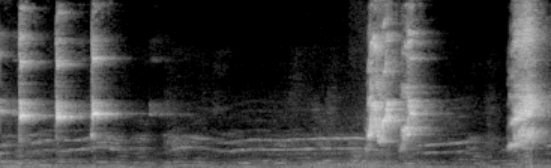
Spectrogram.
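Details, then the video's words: Lovebird in gacor mode: three quick shrill chirps, a pause with a faint drawn whistle, then scratchy doubled squeaks and a final harsh burst. "Love Bird Gacor"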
